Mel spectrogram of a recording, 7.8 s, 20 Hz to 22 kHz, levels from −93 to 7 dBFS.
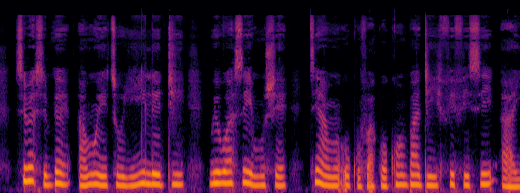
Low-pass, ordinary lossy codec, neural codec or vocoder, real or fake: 19.8 kHz; AAC, 48 kbps; vocoder, 44.1 kHz, 128 mel bands every 512 samples, BigVGAN v2; fake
